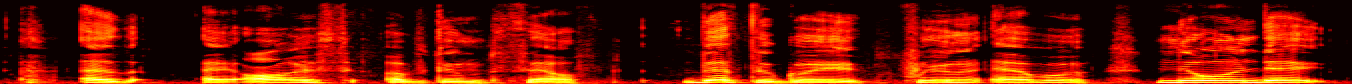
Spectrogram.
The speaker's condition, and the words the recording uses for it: Cerebral palsy. So it also affects my speaking, my walking, my hands.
